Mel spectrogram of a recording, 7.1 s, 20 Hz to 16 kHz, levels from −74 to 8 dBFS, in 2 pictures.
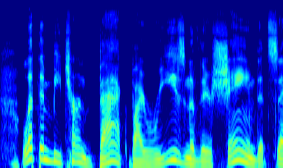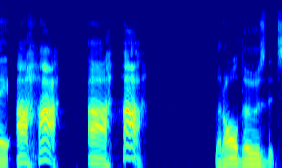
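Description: No faults detected in the speech recording; nothing to flag.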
